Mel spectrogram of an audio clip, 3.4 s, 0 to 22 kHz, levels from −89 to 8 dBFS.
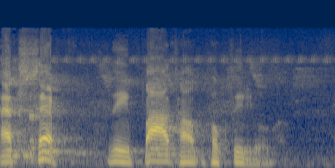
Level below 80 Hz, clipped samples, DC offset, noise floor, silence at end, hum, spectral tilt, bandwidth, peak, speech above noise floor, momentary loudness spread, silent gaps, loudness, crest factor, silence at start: -42 dBFS; under 0.1%; under 0.1%; -43 dBFS; 0.6 s; none; -5 dB/octave; 12 kHz; -2 dBFS; 27 dB; 21 LU; none; -17 LUFS; 16 dB; 0 s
